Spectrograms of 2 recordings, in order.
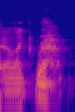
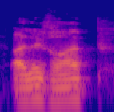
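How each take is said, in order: First: It is said in a plain English accent. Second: It is said with a strong French accent. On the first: "I say I like rap" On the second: "with the accent, you'll say"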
